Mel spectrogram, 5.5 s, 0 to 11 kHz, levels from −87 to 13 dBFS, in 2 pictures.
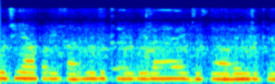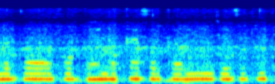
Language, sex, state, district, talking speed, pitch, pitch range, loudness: Hindi, female, Chhattisgarh, Bilaspur, 220 wpm, 215 Hz, 210-220 Hz, -14 LUFS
